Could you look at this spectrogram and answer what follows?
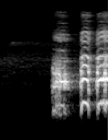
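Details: Red junglefowl rooster giving a loud, strained crow in three joined bursts, the last one held longest, after a brief silence.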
